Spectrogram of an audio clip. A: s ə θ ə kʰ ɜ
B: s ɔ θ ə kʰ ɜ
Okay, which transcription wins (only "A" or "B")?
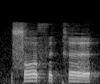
B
